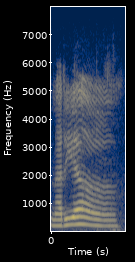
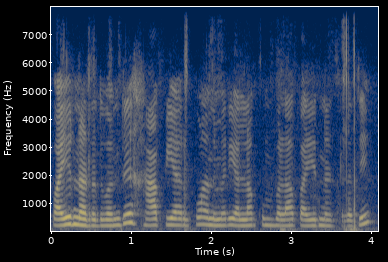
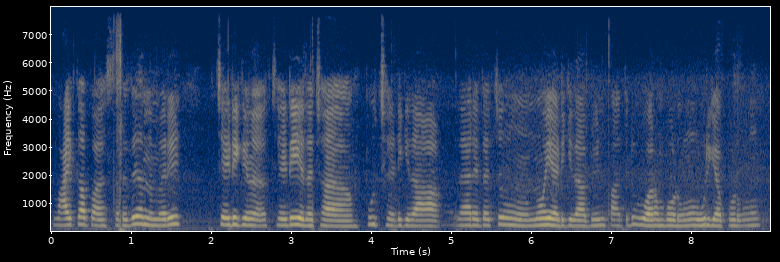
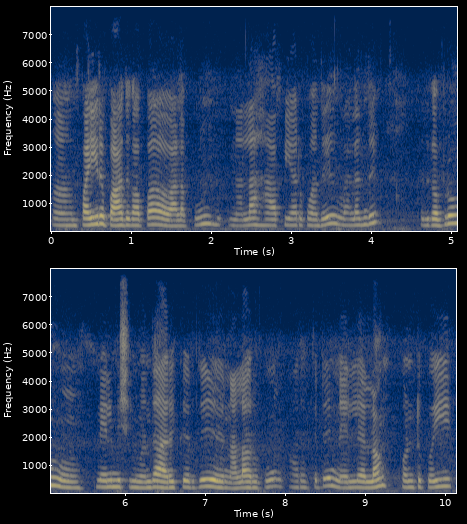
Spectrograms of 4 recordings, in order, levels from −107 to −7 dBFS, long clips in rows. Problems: low volume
